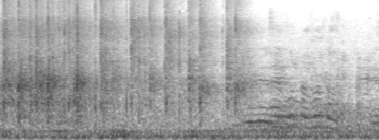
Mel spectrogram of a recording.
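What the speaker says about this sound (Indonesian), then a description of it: "Kita berikan tepuk tangan untuk pasangan suami ini." Audience applause for a married couple at an indoor gathering, brisk close clapping that is loud at first and fades after about two and a half seconds as a voice speaks over the tail.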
